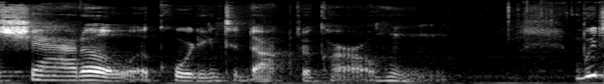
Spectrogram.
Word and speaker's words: Jung: So his name is pronounced Carl Jung.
